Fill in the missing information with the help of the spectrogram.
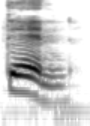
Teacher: Denn has a double N at the end. Hence, the sound of A will be shorter.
